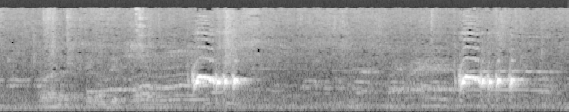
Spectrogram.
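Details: Healthy zebra dove kept by an owner, singing in rain or drizzle: two bursts of rapid trilled cooing, each a rising note then quick rolling coos, about three seconds apart, over faint background hiss.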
